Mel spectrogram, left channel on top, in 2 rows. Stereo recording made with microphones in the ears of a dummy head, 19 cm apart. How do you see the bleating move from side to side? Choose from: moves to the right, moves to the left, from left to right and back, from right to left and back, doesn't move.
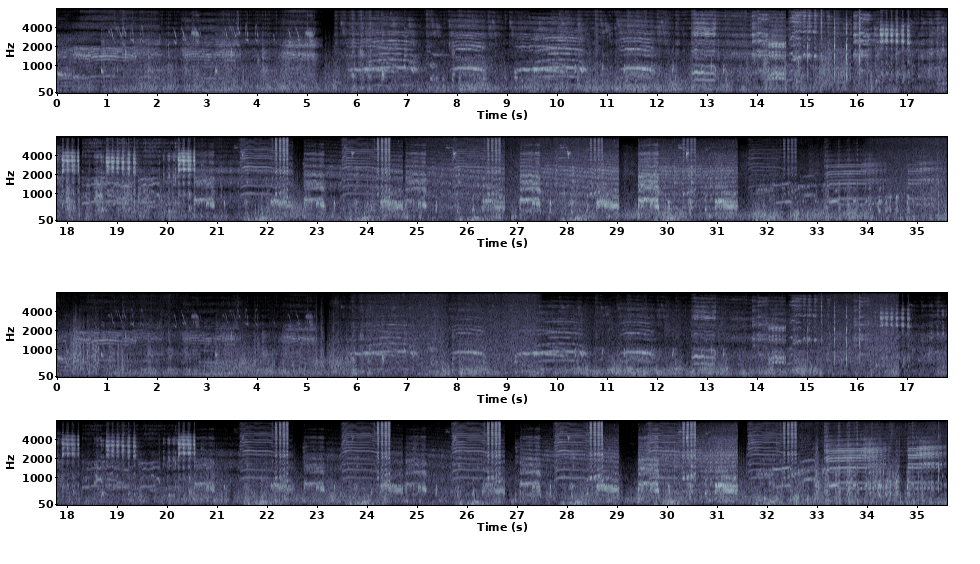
moves to the right.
